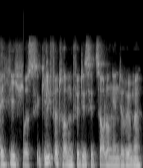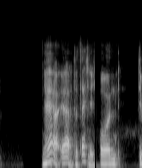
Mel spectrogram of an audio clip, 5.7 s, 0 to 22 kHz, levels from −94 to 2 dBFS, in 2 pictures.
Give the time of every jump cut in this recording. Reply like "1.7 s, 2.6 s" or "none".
4.7 s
